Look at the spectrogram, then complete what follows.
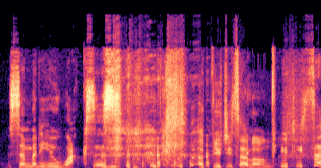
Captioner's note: Sarah and Tom laughing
